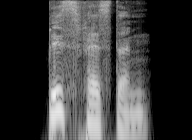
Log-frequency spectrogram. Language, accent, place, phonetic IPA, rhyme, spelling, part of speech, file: German, Germany, Berlin, [ˈbɪsˌfɛstn̩], -ɪsfɛstn̩, bissfesten, adjective, De-bissfesten.ogg
- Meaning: inflection of bissfest: 1. strong genitive masculine/neuter singular 2. weak/mixed genitive/dative all-gender singular 3. strong/weak/mixed accusative masculine singular 4. strong dative plural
